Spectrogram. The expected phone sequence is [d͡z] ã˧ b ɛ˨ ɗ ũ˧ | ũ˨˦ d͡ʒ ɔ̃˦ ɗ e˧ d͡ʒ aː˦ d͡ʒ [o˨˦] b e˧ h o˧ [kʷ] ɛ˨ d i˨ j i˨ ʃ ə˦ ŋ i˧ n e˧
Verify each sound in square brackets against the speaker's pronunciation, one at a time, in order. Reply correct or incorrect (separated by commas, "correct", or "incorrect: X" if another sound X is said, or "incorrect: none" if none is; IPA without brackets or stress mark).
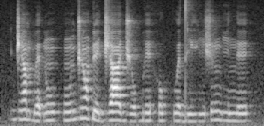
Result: incorrect: d͡ʒ, correct, correct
